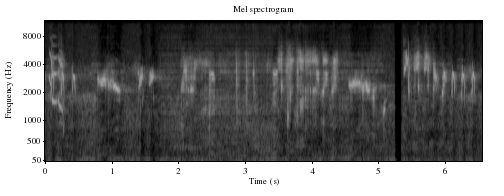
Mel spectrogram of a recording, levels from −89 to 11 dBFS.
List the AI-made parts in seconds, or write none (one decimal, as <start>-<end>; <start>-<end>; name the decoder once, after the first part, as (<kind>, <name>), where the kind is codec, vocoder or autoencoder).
0.7-1.2 (codec, SNAC); 1.7-5.1; 5.5-6.1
